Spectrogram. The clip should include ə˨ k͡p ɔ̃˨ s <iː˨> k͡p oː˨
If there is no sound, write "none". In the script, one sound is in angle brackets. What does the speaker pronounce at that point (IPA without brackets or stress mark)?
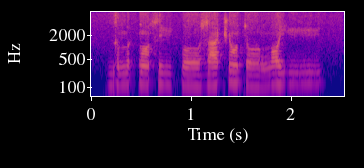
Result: iː˨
